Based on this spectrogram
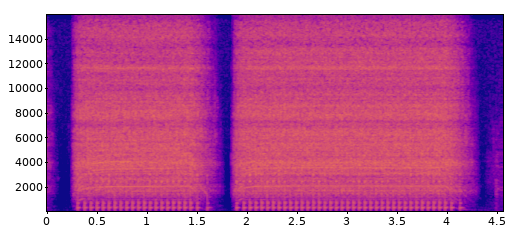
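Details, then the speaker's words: Traxxas T-Maxx nitro RC monster truck, brought back from dead, turned over with glow starter: two bursts of fast, even chuffing with steady compression pulses. Normal cranking, expected to start. "well that sounds fine there's nothing wrong with that there's nothing wrong with that at all I reckon it will go"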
